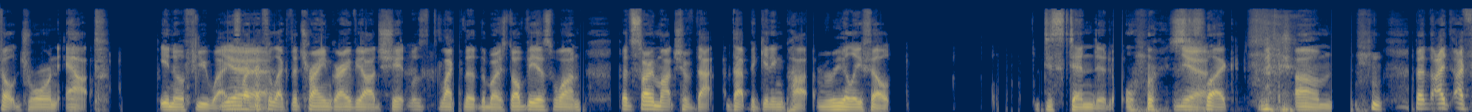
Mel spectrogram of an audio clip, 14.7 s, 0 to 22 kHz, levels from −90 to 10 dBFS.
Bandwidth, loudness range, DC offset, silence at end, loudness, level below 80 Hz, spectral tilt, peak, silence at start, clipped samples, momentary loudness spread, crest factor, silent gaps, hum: 15.5 kHz; 3 LU; under 0.1%; 0 s; -20 LUFS; -52 dBFS; -4.5 dB/octave; -2 dBFS; 0 s; under 0.1%; 9 LU; 18 dB; 1.12-1.55 s, 6.13-6.18 s, 7.15-7.21 s, 8.90-9.91 s, 9.99-10.05 s, 10.12-10.30 s, 11.15-11.20 s, 13.33-13.49 s; none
